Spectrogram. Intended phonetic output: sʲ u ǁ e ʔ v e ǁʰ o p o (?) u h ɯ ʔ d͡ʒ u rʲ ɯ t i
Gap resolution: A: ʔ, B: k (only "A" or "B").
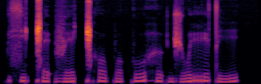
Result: B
